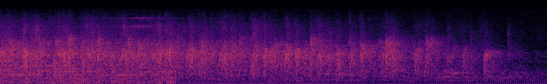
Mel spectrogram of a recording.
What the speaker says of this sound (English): Oh, keep the applause going for Marjorie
